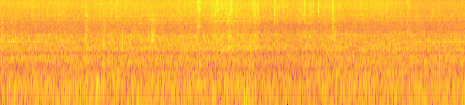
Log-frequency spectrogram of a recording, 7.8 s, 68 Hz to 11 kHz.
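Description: McCormick MC105 tractor engine running steadily as it pulls a rotary hay implement through the field, with a few light clicks over the first half.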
